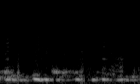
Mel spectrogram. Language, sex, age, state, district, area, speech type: Tamil, female, 18-30, Tamil Nadu, Nilgiris, rural, conversation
